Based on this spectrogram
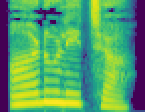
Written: ಆಡುಳಿಚ

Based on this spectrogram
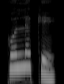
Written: ಪೊಲೆಗೆಯ್

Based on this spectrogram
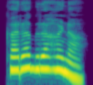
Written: ಕರಗ್ರಹಣ

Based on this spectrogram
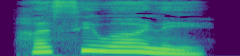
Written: ಹಾಸುವಲೆ

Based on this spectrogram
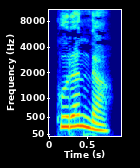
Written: ಕೋರಿಂದೆ

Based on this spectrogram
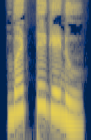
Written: ಬಟ್ಟೆಗೆಡು

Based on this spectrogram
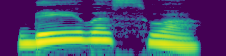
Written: ದೇವಸ್ವ

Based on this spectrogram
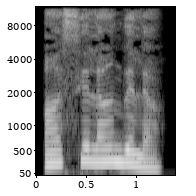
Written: ಆಸ್ಯಲಾಂಗಲ

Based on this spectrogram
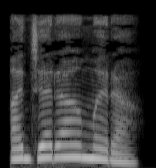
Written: ಅಜರಾಮರ

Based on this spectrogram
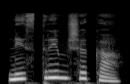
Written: ನೈಸ್ತ್ರಿಂಶಿಕ

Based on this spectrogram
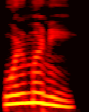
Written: ಒಳ್ಮಣಿ

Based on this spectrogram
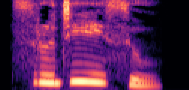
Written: ಸೃಜಯಿಸು

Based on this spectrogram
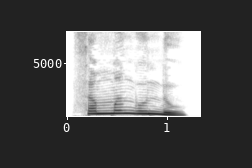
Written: ಸಮ್ಮಂಗುಂದು

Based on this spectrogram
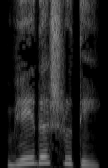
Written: ಭೇದಶ್ರುತಿ

